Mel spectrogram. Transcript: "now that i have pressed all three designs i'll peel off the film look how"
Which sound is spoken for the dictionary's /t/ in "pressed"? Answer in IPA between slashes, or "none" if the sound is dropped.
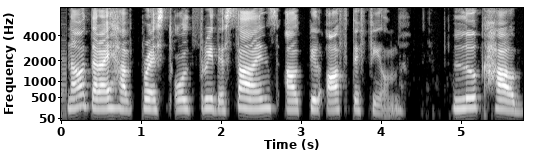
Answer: /t/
